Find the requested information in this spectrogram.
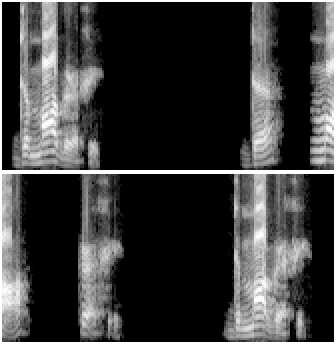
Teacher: The stress is on ma.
